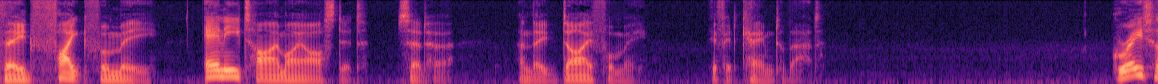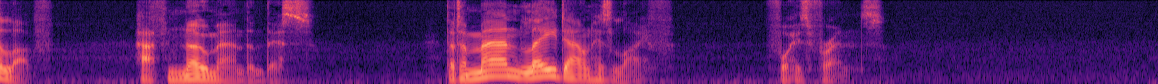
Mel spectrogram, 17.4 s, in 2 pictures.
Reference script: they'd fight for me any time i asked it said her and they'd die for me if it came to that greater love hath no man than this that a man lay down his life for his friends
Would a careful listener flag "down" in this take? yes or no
no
